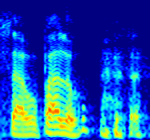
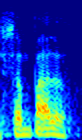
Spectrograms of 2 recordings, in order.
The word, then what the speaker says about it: São Paulo: It's interesting that you pronounce it as Sao Paulo, because they don't do that in Brazil. They call it São Paulo.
